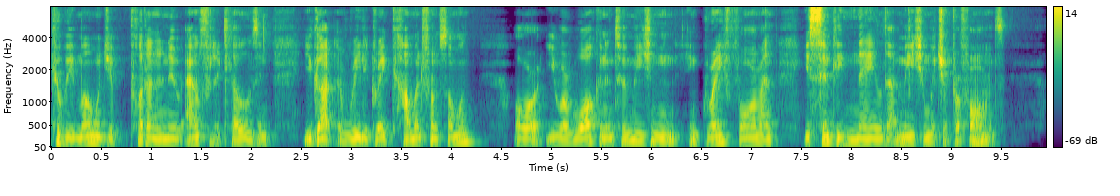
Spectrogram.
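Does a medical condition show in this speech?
No.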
